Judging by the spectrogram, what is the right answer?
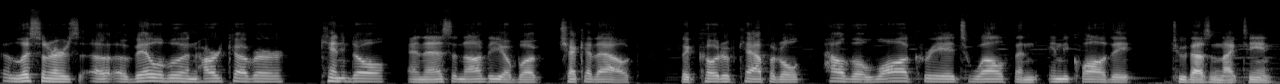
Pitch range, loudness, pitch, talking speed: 115-135 Hz, -24 LUFS, 125 Hz, 115 wpm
